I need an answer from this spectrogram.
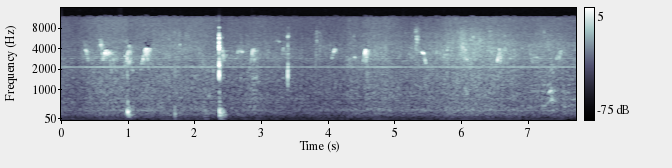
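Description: Small birds chirping in short, scattered calls. Two sharp knocks sound about one second and two and a half seconds in.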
